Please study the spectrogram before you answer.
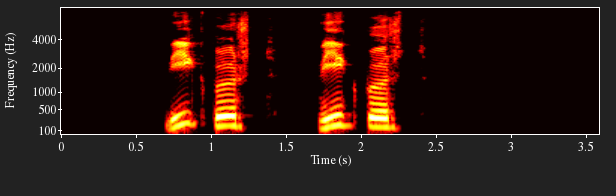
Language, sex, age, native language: Icelandic, male, 30-39, Icelandic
